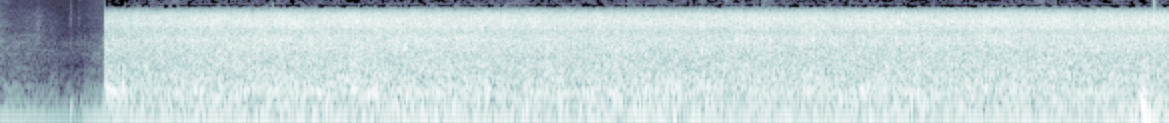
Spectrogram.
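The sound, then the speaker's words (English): Heavy rain in a film scene: a dense, even hiss of downpour that starts abruptly after a brief near-silence, then holds at constant loudness with a low hum beneath. “we're looking at her through this sort of curtain of rain.”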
